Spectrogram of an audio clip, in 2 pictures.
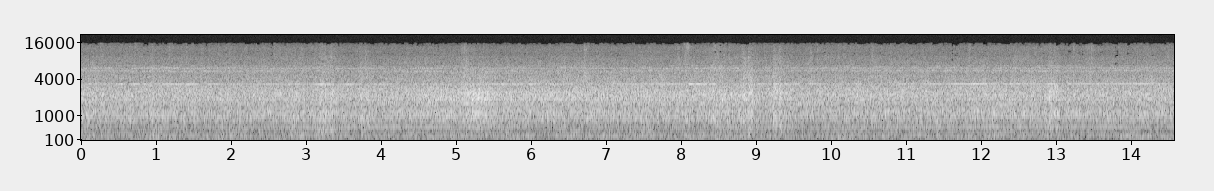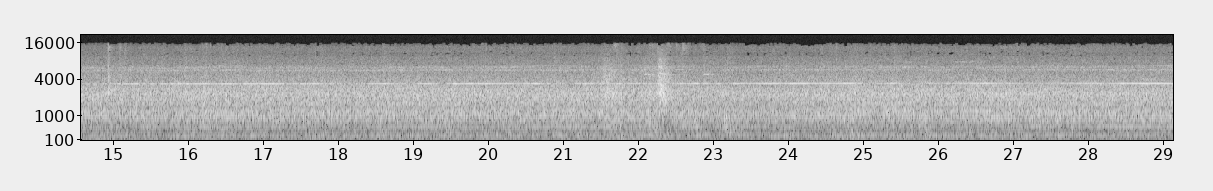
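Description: Inside a moving Aomori Railway train: steady running noise of the wheels on the rails, with a steady high whine over it and a few faint clicks.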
